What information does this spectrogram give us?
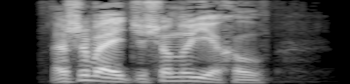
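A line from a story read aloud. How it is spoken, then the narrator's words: Sharp objection. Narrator (Russian): резко возразила Тереза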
